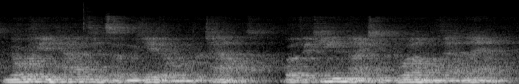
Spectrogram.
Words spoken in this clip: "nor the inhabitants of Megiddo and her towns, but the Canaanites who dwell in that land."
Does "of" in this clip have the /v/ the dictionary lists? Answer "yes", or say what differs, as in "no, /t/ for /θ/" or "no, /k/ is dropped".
yes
